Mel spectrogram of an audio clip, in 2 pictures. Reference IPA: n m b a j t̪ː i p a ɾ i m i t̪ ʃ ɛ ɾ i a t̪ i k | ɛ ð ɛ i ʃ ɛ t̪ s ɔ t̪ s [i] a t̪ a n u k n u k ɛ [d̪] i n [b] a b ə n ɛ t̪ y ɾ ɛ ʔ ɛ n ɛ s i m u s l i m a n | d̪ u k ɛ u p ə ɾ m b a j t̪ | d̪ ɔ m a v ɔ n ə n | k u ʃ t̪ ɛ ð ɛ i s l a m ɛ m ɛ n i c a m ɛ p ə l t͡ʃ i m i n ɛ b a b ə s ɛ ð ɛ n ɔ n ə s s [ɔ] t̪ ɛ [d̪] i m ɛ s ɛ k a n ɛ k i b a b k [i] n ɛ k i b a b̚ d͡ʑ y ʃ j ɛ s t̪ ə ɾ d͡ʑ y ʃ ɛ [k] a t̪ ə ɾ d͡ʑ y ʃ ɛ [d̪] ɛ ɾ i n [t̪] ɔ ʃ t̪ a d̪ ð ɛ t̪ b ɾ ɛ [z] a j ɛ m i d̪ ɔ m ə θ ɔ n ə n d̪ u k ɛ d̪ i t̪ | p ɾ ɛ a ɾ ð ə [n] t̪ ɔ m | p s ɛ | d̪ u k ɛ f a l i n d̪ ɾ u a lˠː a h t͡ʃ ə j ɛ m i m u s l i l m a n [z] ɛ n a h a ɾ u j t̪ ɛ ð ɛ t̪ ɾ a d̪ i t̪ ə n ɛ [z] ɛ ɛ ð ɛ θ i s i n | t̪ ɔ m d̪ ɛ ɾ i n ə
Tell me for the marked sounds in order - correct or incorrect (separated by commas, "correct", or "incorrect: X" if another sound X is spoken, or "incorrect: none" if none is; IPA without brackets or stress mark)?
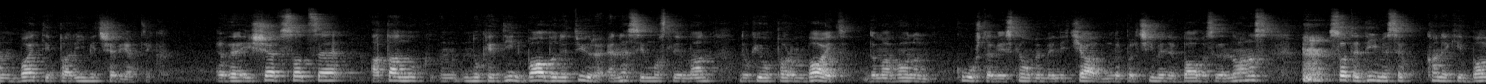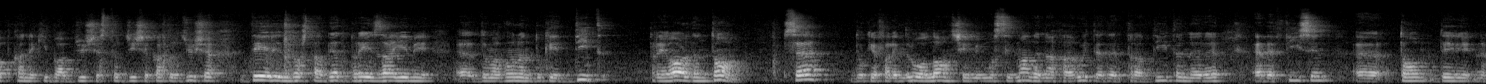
incorrect: ɛ, correct, correct, correct, correct, incorrect: a, correct, correct, incorrect: d̪, correct, correct, incorrect: ð, incorrect: ð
